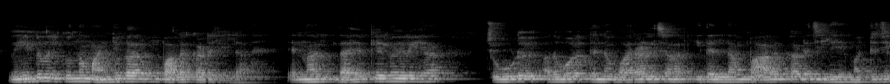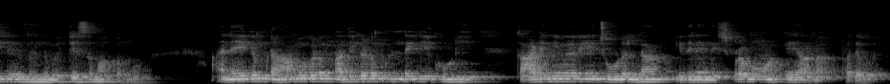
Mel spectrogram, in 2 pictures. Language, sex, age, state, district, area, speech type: Malayalam, male, 30-45, Kerala, Palakkad, urban, spontaneous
